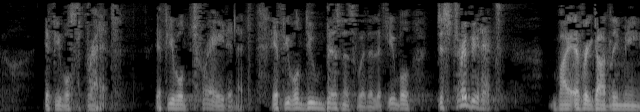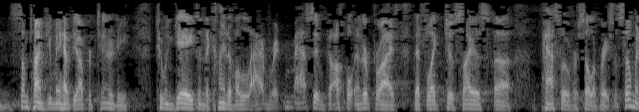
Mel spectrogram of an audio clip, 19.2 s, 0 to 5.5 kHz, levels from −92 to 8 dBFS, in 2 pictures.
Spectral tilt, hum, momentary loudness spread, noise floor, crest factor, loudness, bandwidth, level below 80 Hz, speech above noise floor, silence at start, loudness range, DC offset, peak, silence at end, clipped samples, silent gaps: -3.5 dB/octave; none; 15 LU; -68 dBFS; 28 dB; -34 LUFS; 5.2 kHz; -58 dBFS; 34 dB; 0.65 s; 8 LU; under 0.1%; -8 dBFS; 0 s; under 0.1%; none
